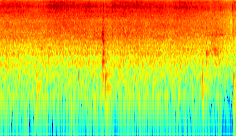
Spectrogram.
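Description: Tomatoes are added to onions frying in a pan, giving a steady close sizzle with occasional light stirring clicks and scrapes.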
